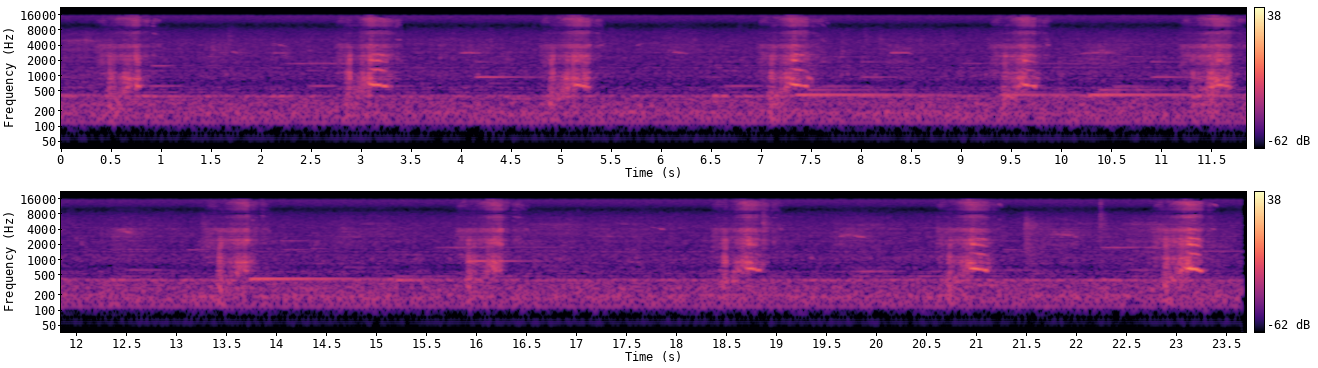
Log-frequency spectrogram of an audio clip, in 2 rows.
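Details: A 3-month-old infant with stridor: harsh, noisy breaths repeating at about 28 a minute, fitting a narrowed upper airway.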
